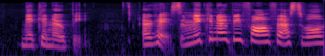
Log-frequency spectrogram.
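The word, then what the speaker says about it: Micanopy: the mikanopi fall festival yes that is how you pronounce it mikkenopi m-i-c-a-n-o-p-y mcnope okay so makenobe fall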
